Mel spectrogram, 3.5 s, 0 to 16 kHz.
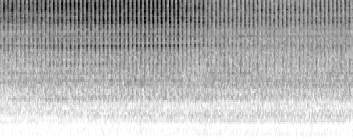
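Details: Hyundai Solaris 1.4 G4FA with oil consumption, suspected counterfeit timing chain: steady fast loud ticking about four per second over idle with a bright metallic edge; camshaft error logged, piston slap and chain suspected, source unclear.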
